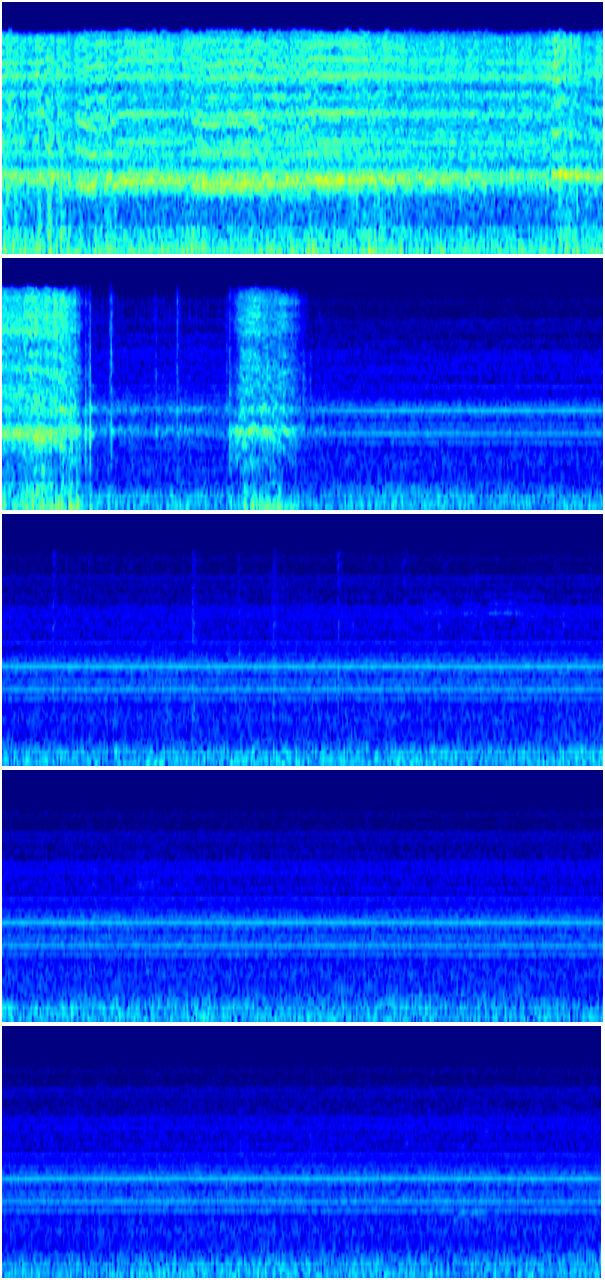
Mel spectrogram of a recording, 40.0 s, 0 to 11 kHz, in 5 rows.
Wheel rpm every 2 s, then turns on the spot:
220, 220, 230, 240, 100, 30, 0, 0, 0, 0, 0, 0, 0, 0, 0, 0, 0, 0, 0, 0.
8-10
